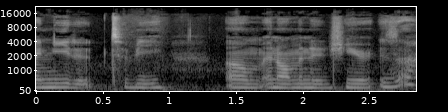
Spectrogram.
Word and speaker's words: homage: Okay, I searched it up and Google Translate's telling me it's homage, like pay an homage to.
